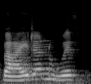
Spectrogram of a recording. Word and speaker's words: beiden: They can be difficult to pronounce, and there are names like Biden, the US president, and Biden, which is German for both, and they are spelled differently.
